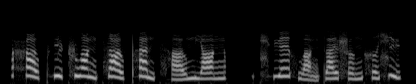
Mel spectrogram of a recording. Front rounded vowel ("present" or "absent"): present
